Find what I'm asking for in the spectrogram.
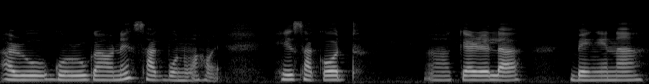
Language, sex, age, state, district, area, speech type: Assamese, female, 18-30, Assam, Lakhimpur, urban, spontaneous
